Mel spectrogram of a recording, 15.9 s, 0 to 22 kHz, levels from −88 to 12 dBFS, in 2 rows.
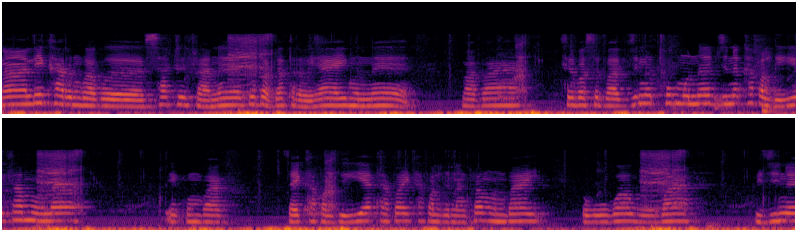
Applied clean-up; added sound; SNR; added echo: none; Meow / Purr; -3 dB; none.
